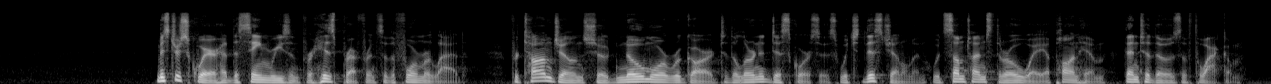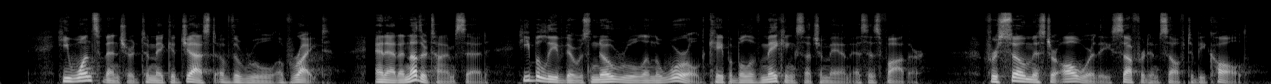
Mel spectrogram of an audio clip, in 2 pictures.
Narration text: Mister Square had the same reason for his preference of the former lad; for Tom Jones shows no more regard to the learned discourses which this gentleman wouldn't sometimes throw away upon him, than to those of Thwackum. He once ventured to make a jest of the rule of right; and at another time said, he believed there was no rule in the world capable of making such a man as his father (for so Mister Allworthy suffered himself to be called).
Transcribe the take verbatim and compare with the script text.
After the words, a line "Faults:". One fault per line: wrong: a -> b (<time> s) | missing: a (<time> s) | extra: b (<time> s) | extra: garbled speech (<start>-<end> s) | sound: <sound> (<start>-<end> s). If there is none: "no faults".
Mister Square had the same reason for his preference of the former lad; for Tom Jones showed no more regard to the learned discourses which this gentleman would sometimes throw away upon him, than to those of Thwackum. He once ventured to make a jest of the rule of right; and at another time said, he believed there was no rule in the world capable of making such a man as his father (for so Mister Allworthy suffered himself to be called).
Faults:
wrong: shows -> showed (5.9 s)
wrong: wouldn't -> would (9.3 s)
